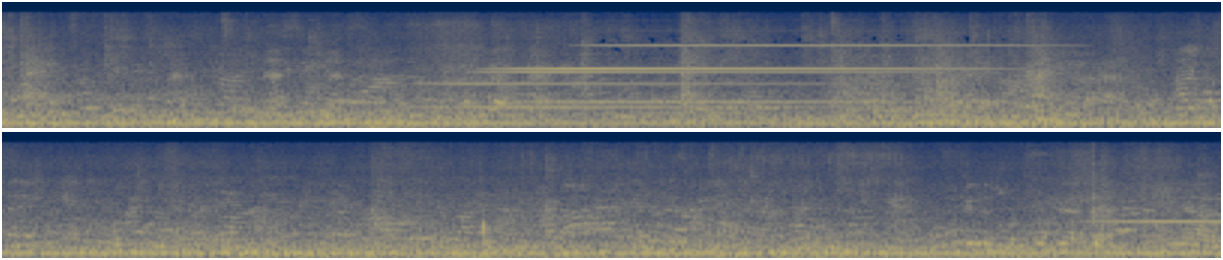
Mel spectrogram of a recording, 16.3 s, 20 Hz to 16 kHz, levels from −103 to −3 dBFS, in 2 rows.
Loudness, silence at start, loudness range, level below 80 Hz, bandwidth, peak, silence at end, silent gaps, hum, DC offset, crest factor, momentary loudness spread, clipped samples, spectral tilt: -32 LUFS; 0 s; 6 LU; -46 dBFS; 12.5 kHz; -18 dBFS; 0 s; none; none; under 0.1%; 14 dB; 8 LU; under 0.1%; -5.5 dB/octave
